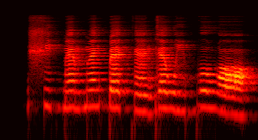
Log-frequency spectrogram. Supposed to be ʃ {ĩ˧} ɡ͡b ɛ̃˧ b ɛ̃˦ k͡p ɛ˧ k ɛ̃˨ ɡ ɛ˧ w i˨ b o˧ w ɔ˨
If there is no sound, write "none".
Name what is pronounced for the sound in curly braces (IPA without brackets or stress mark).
i˧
